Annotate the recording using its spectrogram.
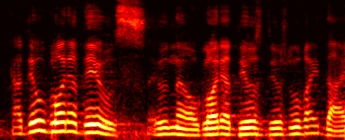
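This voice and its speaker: Fairly high pitch from a man, with ordinary variation in pitch. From Pernambuco, Brazil. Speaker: guest preacher. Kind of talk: sermon. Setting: church.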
